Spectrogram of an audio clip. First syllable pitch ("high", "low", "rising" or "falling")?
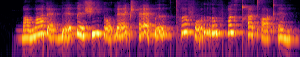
low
